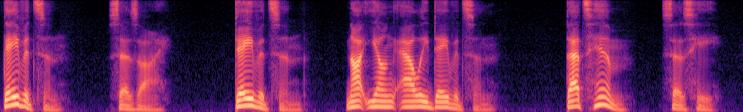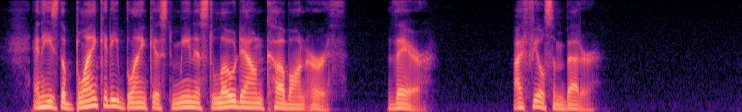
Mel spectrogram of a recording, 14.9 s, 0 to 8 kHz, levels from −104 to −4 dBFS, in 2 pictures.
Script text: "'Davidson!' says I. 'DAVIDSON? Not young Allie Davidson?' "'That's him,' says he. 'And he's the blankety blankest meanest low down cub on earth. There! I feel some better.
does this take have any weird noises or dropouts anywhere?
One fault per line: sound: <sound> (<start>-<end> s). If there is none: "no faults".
no faults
